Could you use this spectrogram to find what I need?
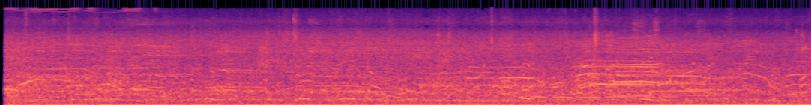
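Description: A crowd of young women chatter and call out excitedly close by.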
